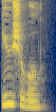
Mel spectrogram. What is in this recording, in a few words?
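"usual", British English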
